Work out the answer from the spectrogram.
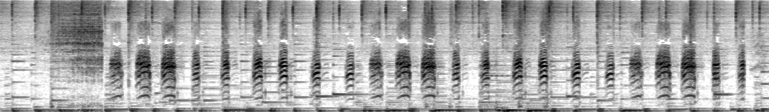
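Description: Ducks calling in a quick run of short rising-and-falling quacks, about three a second, starting about two seconds in. Background music with a steady bass runs underneath.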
